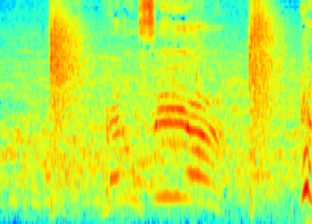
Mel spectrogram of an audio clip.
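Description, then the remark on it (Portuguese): Two sharp whip cracks snap about two seconds apart, each a bright swishing lash, as a soldier threatens two captives with a whip at a Roman circus, with strained voices crying out in the background between them. “Junto a eles, incitado pela massa furiosa, um impiedoso soldado imperial os ameaça com chicote.”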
